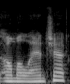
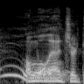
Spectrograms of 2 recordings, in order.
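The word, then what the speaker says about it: Omielańczuk: I think it's Omelanchuk. – Omelanchuk.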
